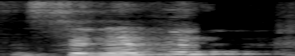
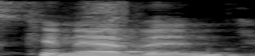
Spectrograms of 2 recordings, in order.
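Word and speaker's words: Cynefin: right yeah it's it it looks like it's Copan but it's copen but it's Canan is how you say it and it's a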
